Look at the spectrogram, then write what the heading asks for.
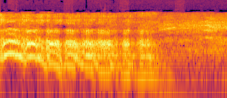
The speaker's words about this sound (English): He said, what do you think that is, Adam? Adam's a speaking spirit. He said, that's a horse.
